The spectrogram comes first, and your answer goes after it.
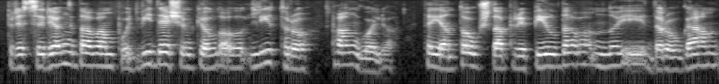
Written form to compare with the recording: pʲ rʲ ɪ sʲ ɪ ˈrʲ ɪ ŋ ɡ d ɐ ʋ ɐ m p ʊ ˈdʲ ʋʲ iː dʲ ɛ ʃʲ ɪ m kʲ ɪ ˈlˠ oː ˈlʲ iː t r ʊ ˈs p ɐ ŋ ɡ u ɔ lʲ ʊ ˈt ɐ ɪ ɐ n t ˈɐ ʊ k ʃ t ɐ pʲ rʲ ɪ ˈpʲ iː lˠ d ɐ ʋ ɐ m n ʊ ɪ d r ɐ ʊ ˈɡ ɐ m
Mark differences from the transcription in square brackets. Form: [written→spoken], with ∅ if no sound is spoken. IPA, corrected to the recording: pʲ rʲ ɪ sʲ ɪ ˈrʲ ɪ ŋ ɡ d ɐ ʋ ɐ m p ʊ ˈdʲ ʋʲ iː dʲ ɛ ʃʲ ɪ m kʲ ɪ ˈlˠ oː ˈlʲ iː t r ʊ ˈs p ɐ ŋ ɡ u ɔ lʲ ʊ ˈt ɐ ɪ ɐ n t ˈɐ ʊ k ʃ t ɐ pʲ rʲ ɪ ˈpʲ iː lˠ d ɐ ʋ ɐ m n ʊ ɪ d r ɐ ʊ ˈɡ ɐ m

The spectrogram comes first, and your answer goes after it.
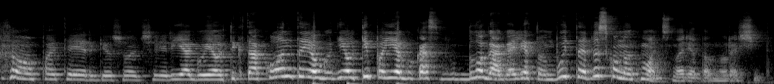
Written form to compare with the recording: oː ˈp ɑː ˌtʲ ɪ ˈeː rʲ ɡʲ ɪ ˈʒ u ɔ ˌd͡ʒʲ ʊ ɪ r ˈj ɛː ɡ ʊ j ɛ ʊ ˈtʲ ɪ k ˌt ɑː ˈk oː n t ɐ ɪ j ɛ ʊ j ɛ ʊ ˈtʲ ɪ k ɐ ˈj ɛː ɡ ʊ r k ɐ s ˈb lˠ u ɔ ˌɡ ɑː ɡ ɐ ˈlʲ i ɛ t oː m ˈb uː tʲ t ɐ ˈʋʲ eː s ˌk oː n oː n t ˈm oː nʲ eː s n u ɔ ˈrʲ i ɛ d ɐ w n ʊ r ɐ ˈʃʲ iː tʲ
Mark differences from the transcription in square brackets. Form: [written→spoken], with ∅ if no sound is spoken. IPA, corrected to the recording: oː ˈp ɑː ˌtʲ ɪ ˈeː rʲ ɡʲ ɪ ˈʒ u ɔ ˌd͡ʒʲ ʊ ɪ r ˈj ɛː ɡ ʊ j ɛ ʊ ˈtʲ ɪ k ˌt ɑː ˈk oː n t ɐ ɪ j ɛ ʊ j ɛ ʊ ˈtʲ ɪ [k→p] ɐ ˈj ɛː ɡ ʊ [r→∅] k ɐ s ˈb lˠ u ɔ ˌɡ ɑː ɡ ɐ ˈlʲ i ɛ t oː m ˈb uː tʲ t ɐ ˈʋʲ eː s ˌk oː n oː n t ˈm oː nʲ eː s n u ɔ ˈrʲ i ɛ d ɐ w n ʊ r ɐ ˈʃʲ iː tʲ

